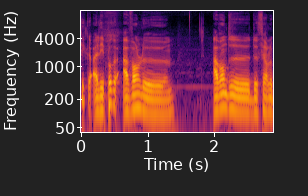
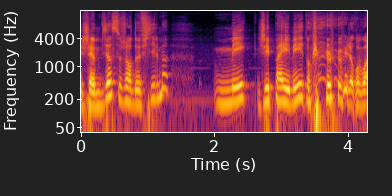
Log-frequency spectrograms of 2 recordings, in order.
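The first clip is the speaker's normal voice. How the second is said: teasing mocking tone, pitched up and loud; 9 semitones higher, 7 dB louder than usual. Repeating the other speaker's words back to tease them: mocking imitation of a friend. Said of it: "tu comprends que je me foute de ta gueule".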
